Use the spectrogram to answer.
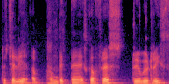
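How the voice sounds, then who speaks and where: A man teaching an exam-prep geography lesson, speaking slowly and repeating terms so they can be memorized, mixing in English words and often saying "theek hai". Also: medium pitch, fairly even intonation, mellow. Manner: repetitive drilling, frequent "theek hai" fillers; slow, deliberate recitation for memorizing.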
